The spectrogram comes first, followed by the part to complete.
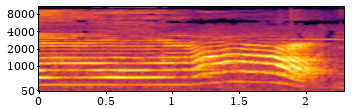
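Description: A man singing without accompaniment, holding one long sustained note at the end of a sung line. Near the end the note slides up and back down.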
